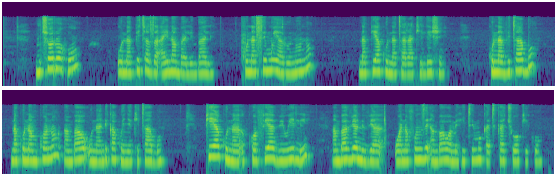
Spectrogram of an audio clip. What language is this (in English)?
Swahili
